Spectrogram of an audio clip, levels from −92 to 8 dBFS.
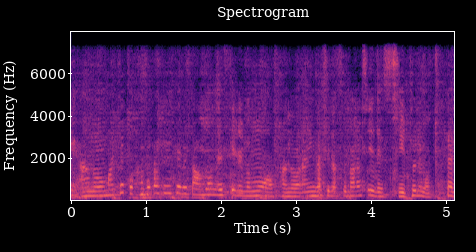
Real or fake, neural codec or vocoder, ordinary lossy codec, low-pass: fake; codec, 44.1 kHz, 2.6 kbps, DAC; none; 7.2 kHz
